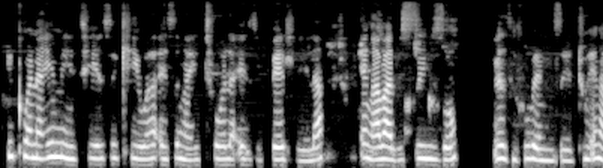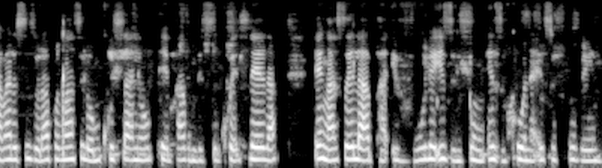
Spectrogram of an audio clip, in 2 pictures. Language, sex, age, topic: North Ndebele, female, 25-35, health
